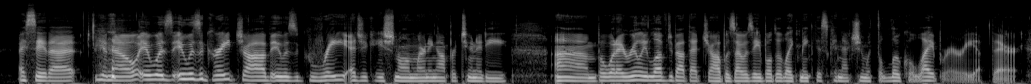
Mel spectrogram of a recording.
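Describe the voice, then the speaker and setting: With an American accent and fairly even intonation, the speech runs at a very fast pace on a very clean recording with a silent background. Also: woman, fairly low pitch for a woman. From Idaho, Boise. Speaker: nonprofit executive director. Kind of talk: podcast interview.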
